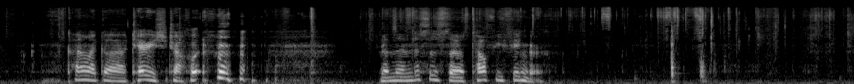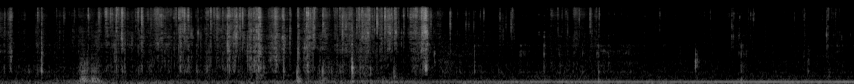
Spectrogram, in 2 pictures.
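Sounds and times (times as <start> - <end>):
low steady hum: 0.0 - 17.0
plastic wrapper crackling: 5.5 - 17.0.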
